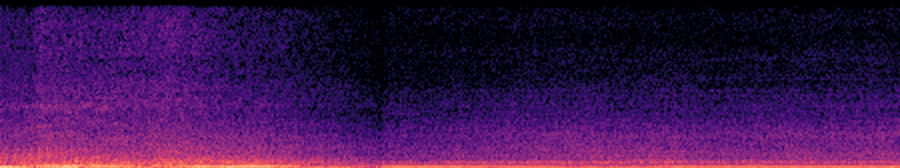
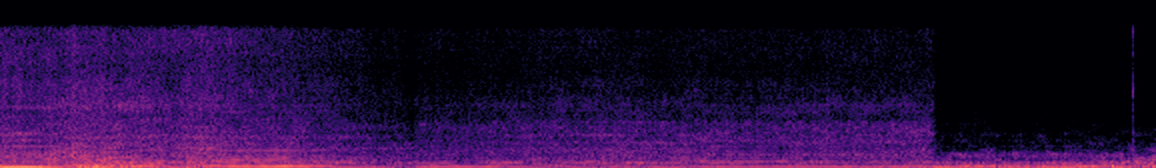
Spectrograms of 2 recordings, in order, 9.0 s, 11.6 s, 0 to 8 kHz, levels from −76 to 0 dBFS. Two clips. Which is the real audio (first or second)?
first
